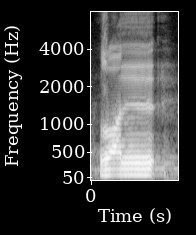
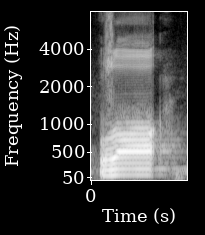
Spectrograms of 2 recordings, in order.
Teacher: جب آپ نے ضاد کو ادا کرنا ہے تو اپنی زبان کی جو نوک ہے وہ سامنے دانتوں کے ساتھ نہیں لگانی، بلکہ آپ نے اپنی جو زبان کی سائیڈ ہوتی ہے نا، آپ نے اوپر کی داڑھوں کے ساتھ لگانی ہے. ٹھیک ہے، تو پھر وہاں سے ضاد صحیح طریقے سے ادا ہوگا.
